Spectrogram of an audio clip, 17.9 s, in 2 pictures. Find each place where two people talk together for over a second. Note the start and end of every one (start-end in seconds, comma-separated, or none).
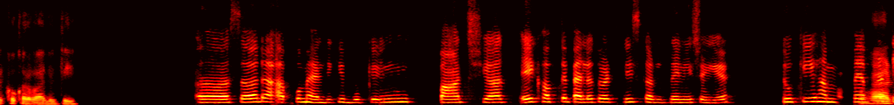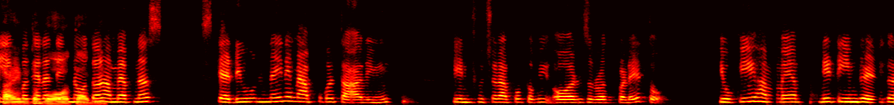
8.4-10.0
